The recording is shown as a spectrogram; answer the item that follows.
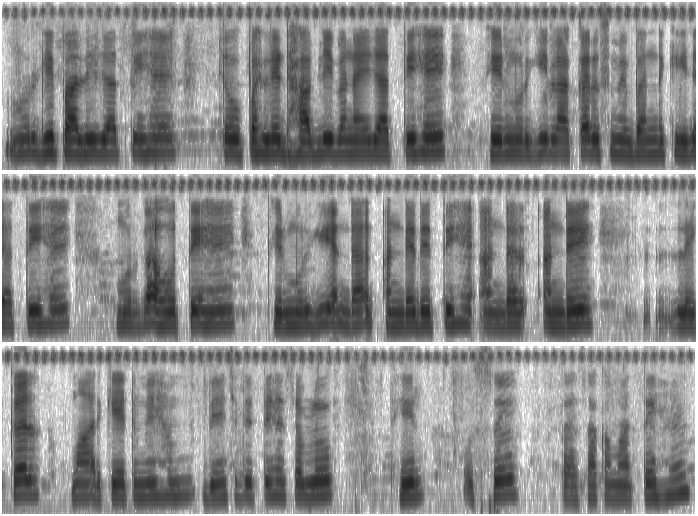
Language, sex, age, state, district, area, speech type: Hindi, female, 45-60, Uttar Pradesh, Lucknow, rural, spontaneous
